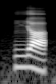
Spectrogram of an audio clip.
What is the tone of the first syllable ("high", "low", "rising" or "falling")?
falling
